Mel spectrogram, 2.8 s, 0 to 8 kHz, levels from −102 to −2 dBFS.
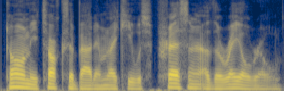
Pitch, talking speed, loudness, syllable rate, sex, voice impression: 110 Hz, 230 wpm, -19 LUFS, 5.9 syllables/s, male, very masculine, very adult-like, slightly old, very thick, slightly tensed, slightly powerful, slightly bright, slightly soft, slightly clear, slightly fluent, slightly cool, very intellectual, slightly refreshing, very sincere, very calm, mature, friendly, very reassuring, unique, elegant, slightly wild, slightly sweet, slightly lively, kind, slightly modest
